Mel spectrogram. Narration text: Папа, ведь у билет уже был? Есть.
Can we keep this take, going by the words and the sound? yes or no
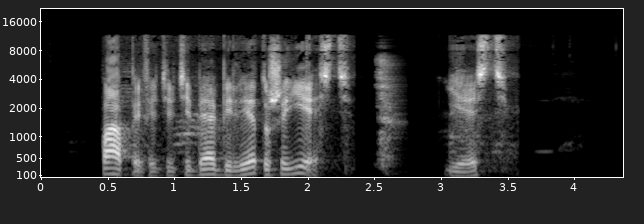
no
